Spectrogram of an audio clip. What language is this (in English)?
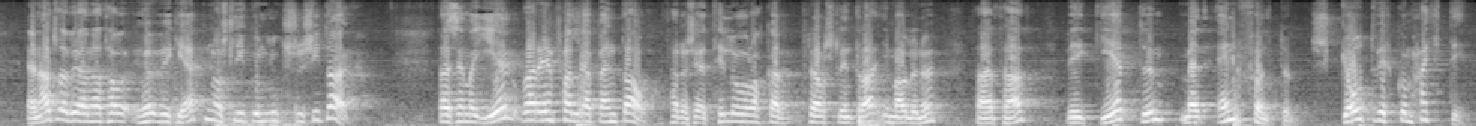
Icelandic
